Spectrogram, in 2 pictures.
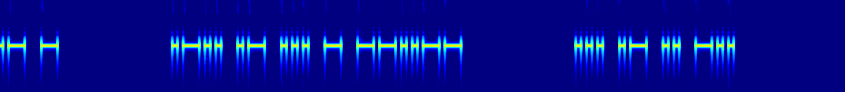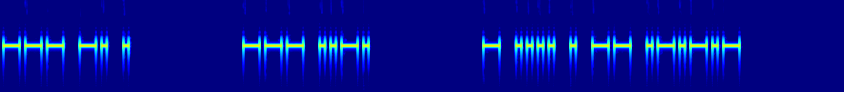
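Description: Morse code plays as short, steady, high beeps in bursts with pauses between them.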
